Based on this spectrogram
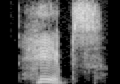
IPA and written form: hɪps (hips)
